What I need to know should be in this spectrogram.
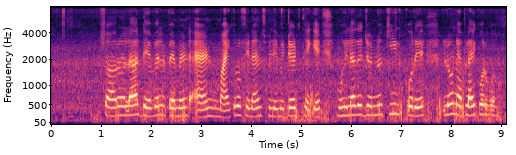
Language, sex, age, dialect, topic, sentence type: Bengali, female, 18-24, Standard Colloquial, banking, question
